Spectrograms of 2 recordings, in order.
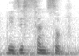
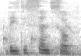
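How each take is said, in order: Both takes have the same delivery.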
